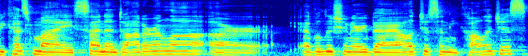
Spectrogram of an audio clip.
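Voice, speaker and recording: A woman talks at a moderate pace. Her very deep, low voice has ordinary pitch variation. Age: 60s. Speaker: retired psychologist and textile artist. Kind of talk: reflective first-person life story, an older woman musing warmly on aging and her art. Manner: musing and searching, with many 'I mean', 'you know' and 'um' fillers and restarts; good-humored, breaks into light self-deprecating laughter. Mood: calm, reflective. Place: studio.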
